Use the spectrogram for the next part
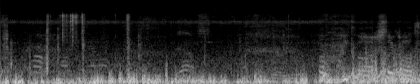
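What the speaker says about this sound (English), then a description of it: "It's so windy up here." Wind buffets the microphone in a steady low roar on a high mountain lookout in the Smoky Mountains, with breathy talking heard underneath throughout.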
